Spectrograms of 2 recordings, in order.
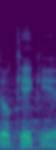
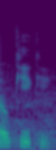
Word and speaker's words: Okeke: A lot of people from Africa, and they just be telling me like, no, this is how you say your name. Your name is Okeke, not Okiki.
